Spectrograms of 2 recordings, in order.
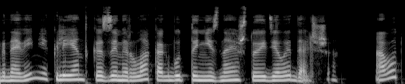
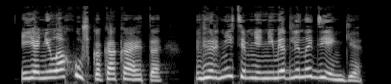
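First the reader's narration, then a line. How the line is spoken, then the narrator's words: Hysterical screaming. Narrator (Russian): Истерично орала она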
